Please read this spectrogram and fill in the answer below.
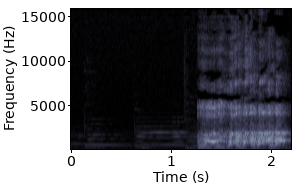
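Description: Quiet background music, then about a second in a young girl bursts into loud giggling laughter that lasts under a second.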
